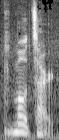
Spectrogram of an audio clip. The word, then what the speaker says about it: Mozart: You don't need to know it's Mozart. It's most people say Mozart, and it's like pizza, Mozart, you know, and now you know.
